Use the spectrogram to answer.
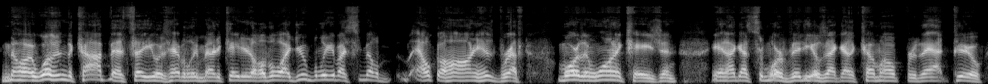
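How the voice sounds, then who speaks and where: Gravelly, high-voiced angry man streaming. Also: steady tone, fairly quick, fairly bright tone, no room sound. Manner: angry, profane, sarcastic, with chuckles. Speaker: livestreamer filming local police. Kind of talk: live-streamed rant reading chat comments. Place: outdoors on a street corner. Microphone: handheld camera.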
